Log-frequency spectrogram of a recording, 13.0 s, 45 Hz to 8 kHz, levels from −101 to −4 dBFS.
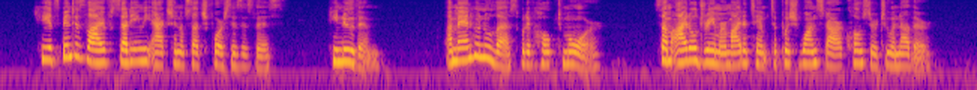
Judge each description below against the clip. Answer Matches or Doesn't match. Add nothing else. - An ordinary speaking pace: Matches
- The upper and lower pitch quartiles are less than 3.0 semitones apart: Doesn't match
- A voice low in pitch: Doesn't match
